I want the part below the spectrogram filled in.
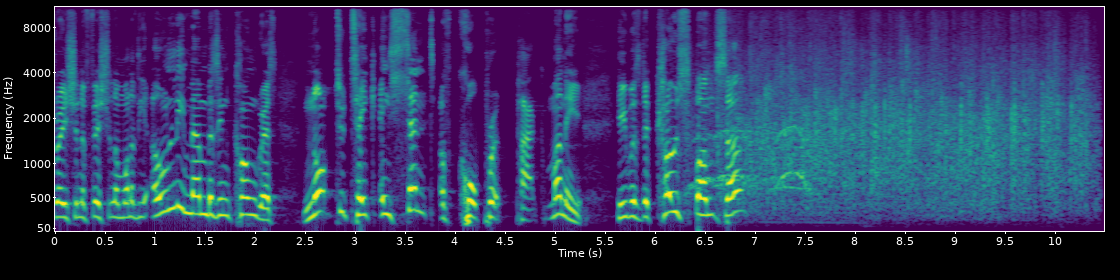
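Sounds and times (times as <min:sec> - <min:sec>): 
speech: 0:00.0 - 0:07.3
crowd applauding: 0:06.4 - 0:10.4.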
